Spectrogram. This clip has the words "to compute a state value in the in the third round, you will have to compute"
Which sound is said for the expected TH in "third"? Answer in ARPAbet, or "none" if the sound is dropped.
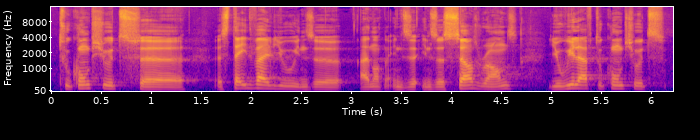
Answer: S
